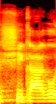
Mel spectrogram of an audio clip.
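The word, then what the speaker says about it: Chicago: और समझ में एक और एग्जांपल देखिए, अब यहाँ पे इसको हम चिकागो नहीं कहेंगे, क्या पढ़ेंगे, शिकागो, यानी 100 पढ़ेंगे यहाँ पे।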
